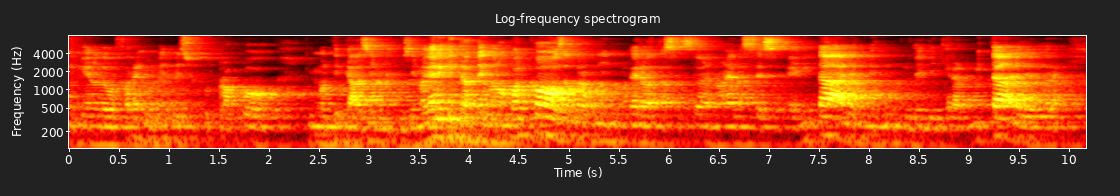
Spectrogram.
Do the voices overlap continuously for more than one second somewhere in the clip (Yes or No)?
No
